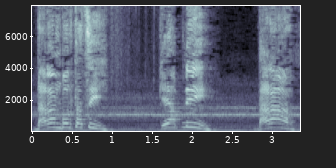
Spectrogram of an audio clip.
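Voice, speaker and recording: A man's voice: extremely high pitch, moderate pace, over music. A man playing an anxious village man spooked by a ghost in an audio horror drama, with rustic Bangladeshi speech. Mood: alarmed, demanding.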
